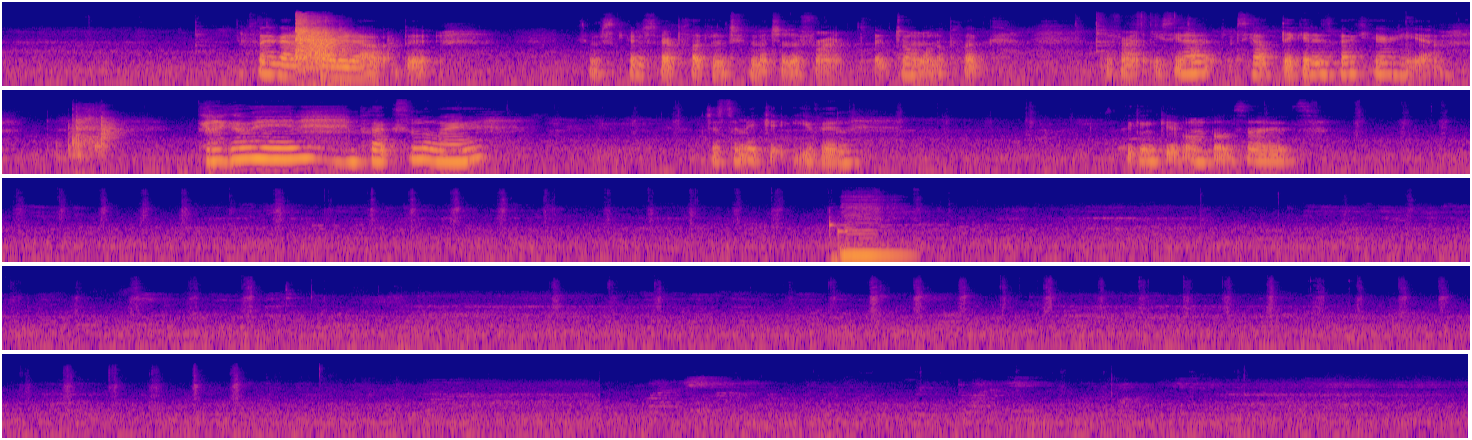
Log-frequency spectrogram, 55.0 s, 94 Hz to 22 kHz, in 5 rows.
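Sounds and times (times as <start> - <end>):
short low hum: 28.2 - 29.2.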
